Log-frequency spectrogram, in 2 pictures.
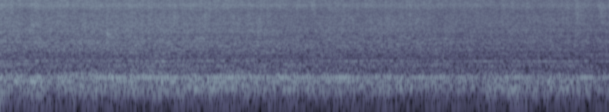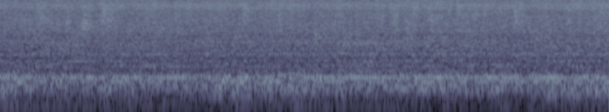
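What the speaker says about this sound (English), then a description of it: "Let's turn the water on now, and everything will be as before." Water runs steadily from a tap in the video game The Town of Light, a continuous, loud hissing stream in a changing-room setting with no pauses or voices.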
